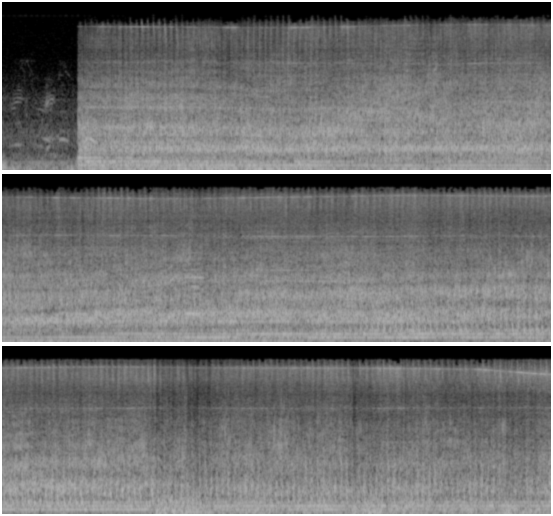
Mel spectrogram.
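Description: A helicopter roars loudly close by.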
